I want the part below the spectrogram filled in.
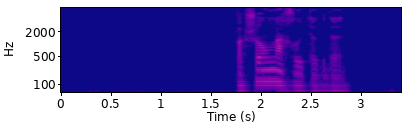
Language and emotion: Russian, angry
